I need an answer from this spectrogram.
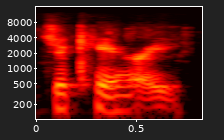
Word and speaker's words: Sha'Carri: Sha'Carri, Sha'Carri, and I forget, there was like 4 different pronunciations, but it is Sha'Carri.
